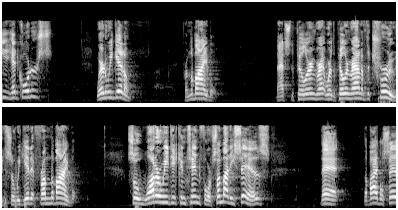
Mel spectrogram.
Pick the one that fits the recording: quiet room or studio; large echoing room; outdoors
large echoing room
